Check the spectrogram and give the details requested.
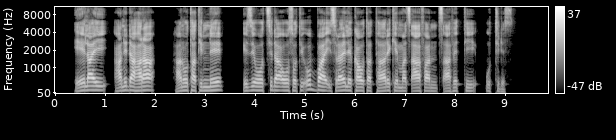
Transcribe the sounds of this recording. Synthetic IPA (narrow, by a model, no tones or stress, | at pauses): ʔe̞ːlɐjhɐnɪd̪ɐɦɐɾɐ | hɐnɔt̪ɐt̪ɪnːɛ | ɪzɪo̞ːt͡sːɪd̪ɐo̞ːsɔt̪ɪʊbːɐjɪsɾaːelɛkɐwɔt̪ɐt̪aːɾɪkɛmɐt͡sʼaːfɐnt͡sʼaːfɛt̪ːɪ | ʊt̪ːɪd̪ɛs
